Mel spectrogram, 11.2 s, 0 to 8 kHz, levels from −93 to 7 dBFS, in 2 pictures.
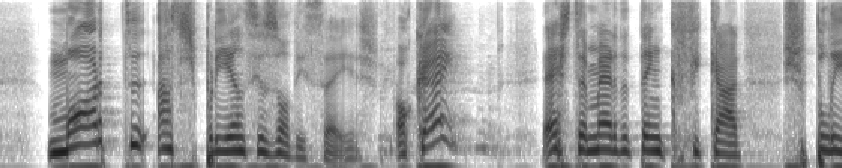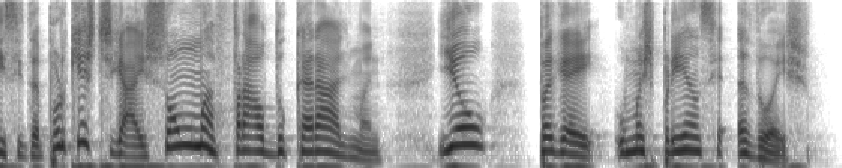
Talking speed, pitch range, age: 140 wpm, 170-245 Hz, 20-39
